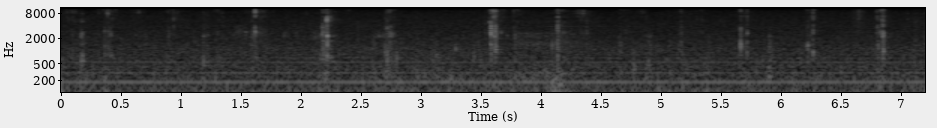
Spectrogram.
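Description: A person chewing a mouthful of food with the mouth closed, small wet clicks scattered throughout, over a steady low hum. There is a brief dull bump about four seconds in.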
